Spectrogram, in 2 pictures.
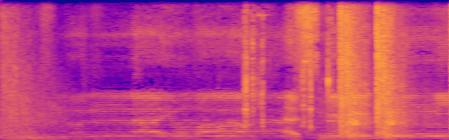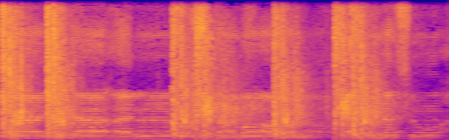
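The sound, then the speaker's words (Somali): Gunfire from soldiers in training shooting at raised targets: many sharp, loud shots in irregular clusters over a dense, rumbling background, growing heavier after the first few seconds. “waxayna tooganayaan ahdaaf meel sare loo dhigay kuwaas oo lagu mithaalayo ciidamada nusayriyada Bashar al-Asad.”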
